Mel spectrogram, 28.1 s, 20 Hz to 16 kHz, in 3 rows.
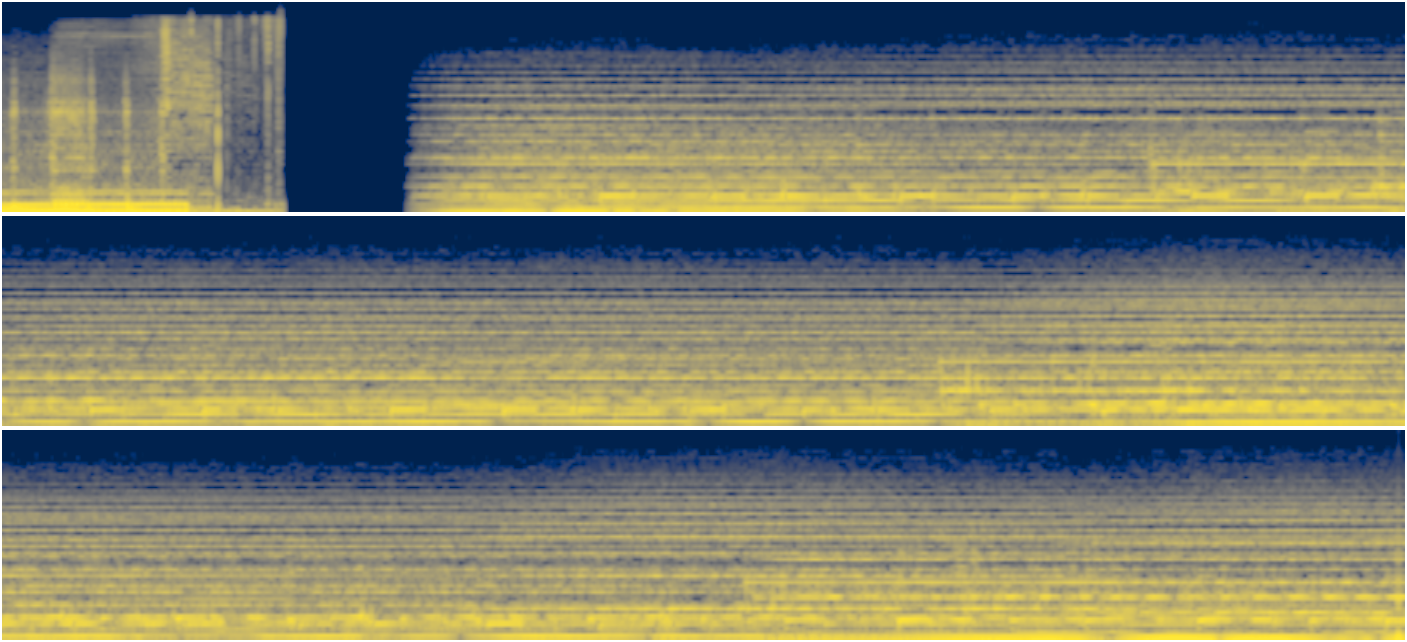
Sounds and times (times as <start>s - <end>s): Background music: 2.8s - 28.0s.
